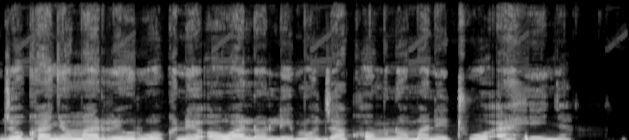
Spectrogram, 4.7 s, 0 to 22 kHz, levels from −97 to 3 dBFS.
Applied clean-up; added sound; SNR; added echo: neural mask model Resemble Enhance denoiser.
